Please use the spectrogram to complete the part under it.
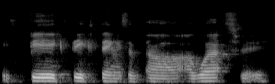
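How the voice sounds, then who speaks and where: A woman hosting a podcast conversation, gentle and affirming, adding supportive remarks. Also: sits low, flat delivery, measured pace, gravelly, a little hiss or hum. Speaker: podcast host.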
